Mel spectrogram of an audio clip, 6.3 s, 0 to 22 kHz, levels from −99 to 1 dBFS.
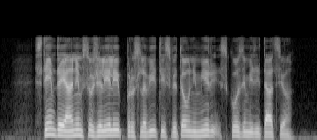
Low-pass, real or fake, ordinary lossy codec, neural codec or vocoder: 7.2 kHz; real; MP3, 96 kbps; none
